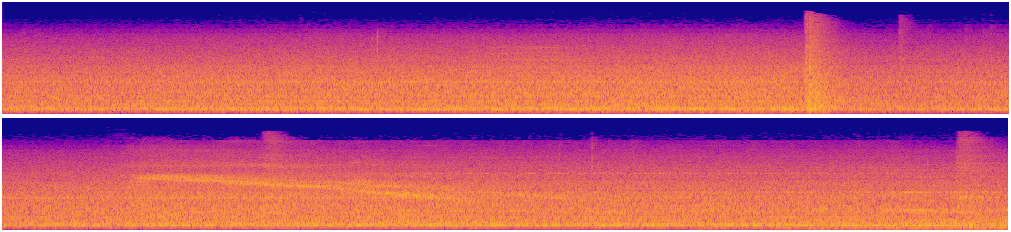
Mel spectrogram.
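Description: Electric limited express train running at a station platform: a steady rumble of the running gear, a single sharp clack about eight seconds in, and a whine falling in pitch a little after halfway.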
